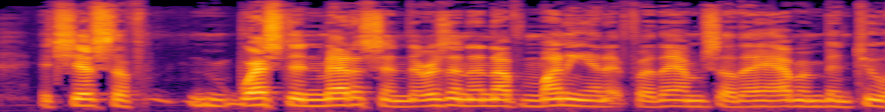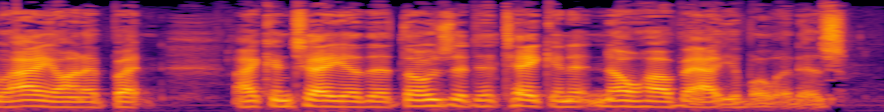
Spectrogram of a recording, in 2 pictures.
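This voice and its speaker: Fairly quick and monotone, a man speaks with flat intonation, a bright, sharp tone and a fairly high pitch. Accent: Boston. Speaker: radio host. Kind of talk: casual chat. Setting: studio.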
